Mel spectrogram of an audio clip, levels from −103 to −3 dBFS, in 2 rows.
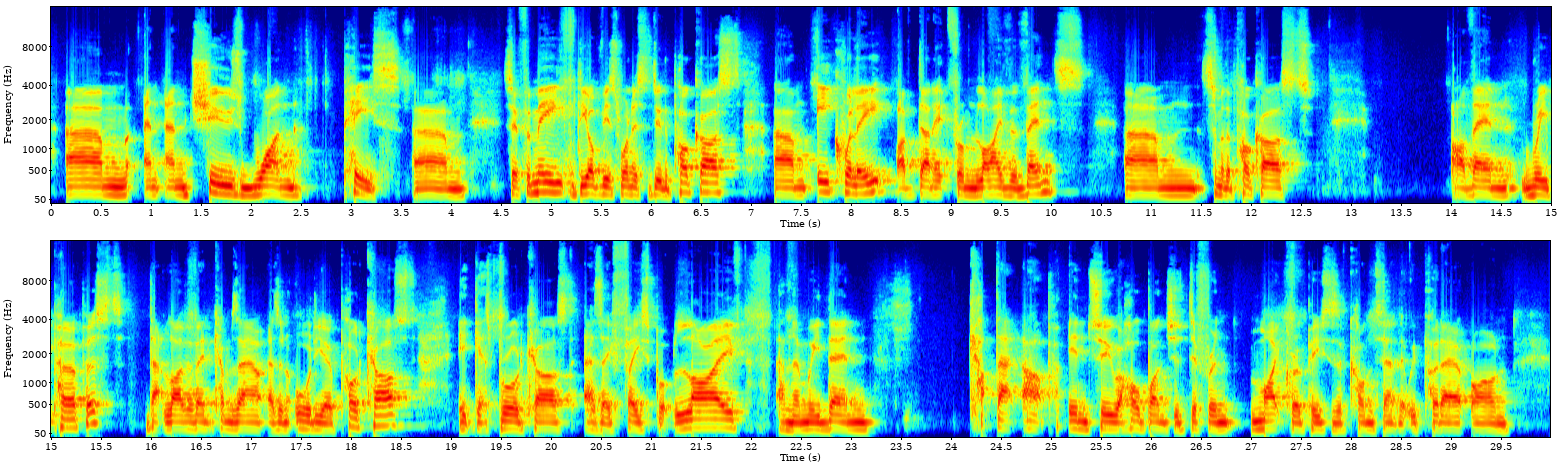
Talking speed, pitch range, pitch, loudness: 145 wpm, 100-115 Hz, 105 Hz, -18 LUFS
